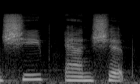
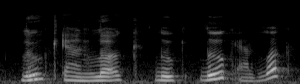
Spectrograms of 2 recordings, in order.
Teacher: pairs of vowels that differ in length could be transcribed using one.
